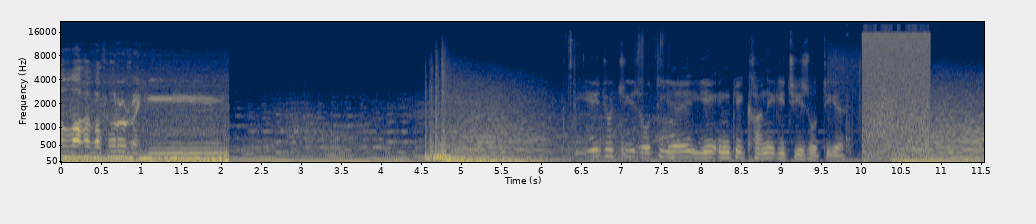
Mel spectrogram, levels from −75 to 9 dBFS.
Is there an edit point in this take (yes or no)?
no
